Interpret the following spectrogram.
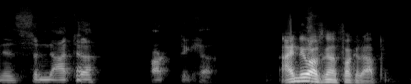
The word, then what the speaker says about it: Sonata Arctica: go um I'm with chansy and the correct pronunciation is Sonata Arctica I knew I was gonna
